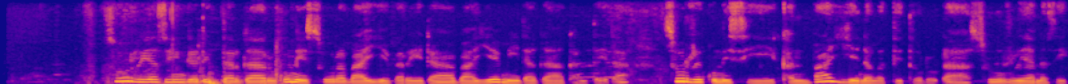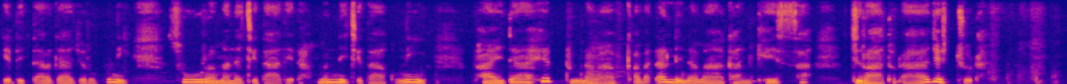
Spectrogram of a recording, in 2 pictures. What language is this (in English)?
Oromo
